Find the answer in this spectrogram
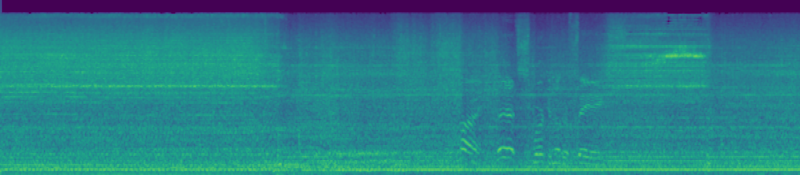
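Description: Large circular sawmill blade cutting through a black locust log over the steady hum of the mill's engine. The cutting noise ends about four seconds in as the cut finishes, leaving the engine and blade running.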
